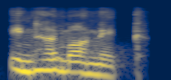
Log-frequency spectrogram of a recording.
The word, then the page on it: inharmonic: Indian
